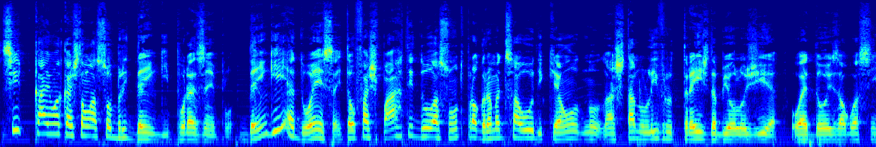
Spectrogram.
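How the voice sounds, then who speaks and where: The sound is dry and close with no echo as a man's pitch swings very widely. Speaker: teacher and podcast host. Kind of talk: casual chat.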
